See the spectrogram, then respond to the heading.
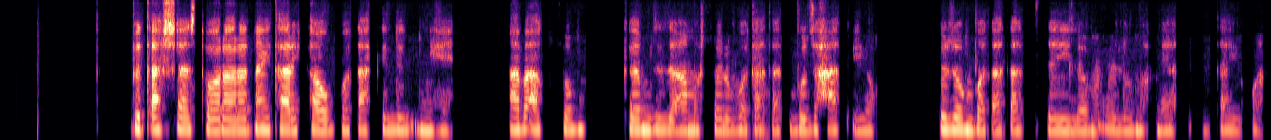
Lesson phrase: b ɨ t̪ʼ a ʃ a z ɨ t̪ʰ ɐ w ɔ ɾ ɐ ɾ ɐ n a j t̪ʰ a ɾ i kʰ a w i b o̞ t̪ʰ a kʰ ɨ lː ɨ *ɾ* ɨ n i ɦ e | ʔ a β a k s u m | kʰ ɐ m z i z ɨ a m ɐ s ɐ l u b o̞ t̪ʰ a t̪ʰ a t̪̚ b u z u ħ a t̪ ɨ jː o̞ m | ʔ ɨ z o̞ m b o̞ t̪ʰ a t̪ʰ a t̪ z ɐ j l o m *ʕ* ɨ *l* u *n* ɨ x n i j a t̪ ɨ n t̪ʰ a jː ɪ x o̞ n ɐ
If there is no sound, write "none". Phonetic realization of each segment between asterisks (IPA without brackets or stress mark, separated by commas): l, ʕ, l, m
